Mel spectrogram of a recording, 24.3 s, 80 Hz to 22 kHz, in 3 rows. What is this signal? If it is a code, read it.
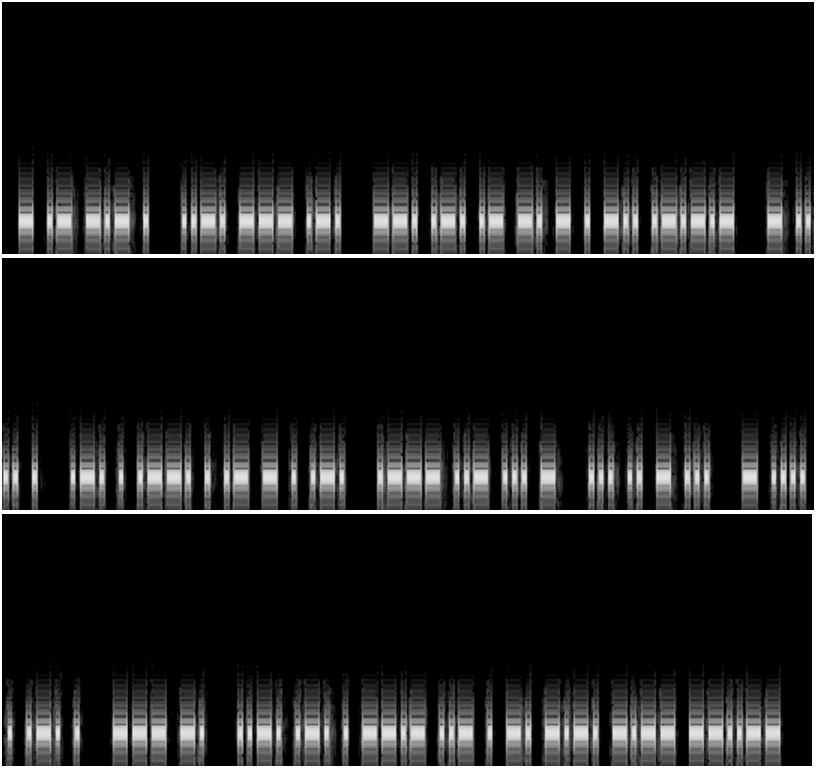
Morse code, heard as a keyed tone, about 25 wpm, 600 Hz. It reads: TAKE FOR GRANTED. THE REPEATER JUST SITS THERE ON FREQUENCY,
